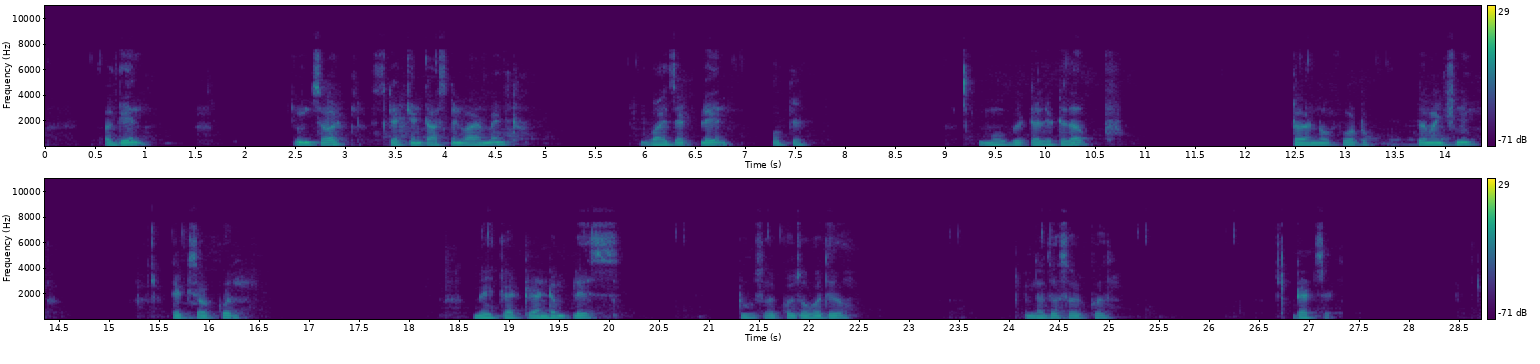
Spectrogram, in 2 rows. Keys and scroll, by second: 27.2 Escape.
